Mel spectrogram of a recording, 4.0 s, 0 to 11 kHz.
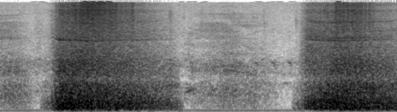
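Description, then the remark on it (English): Heavy, labored breathing of a runner seven miles into a run: two long, loud breaths with a quieter intake between them, rough and breathy like someone panting hard after exertion. “You ever be 7 miles into a run and all you hear is your own breathing?”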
